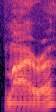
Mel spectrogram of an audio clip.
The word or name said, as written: Myra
